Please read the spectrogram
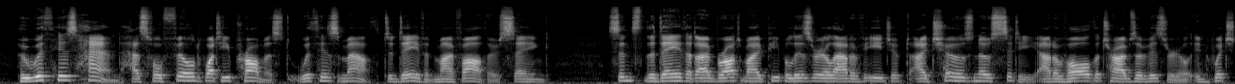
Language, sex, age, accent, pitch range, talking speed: English, male, 40-59, American, 125-155 Hz, 205 wpm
